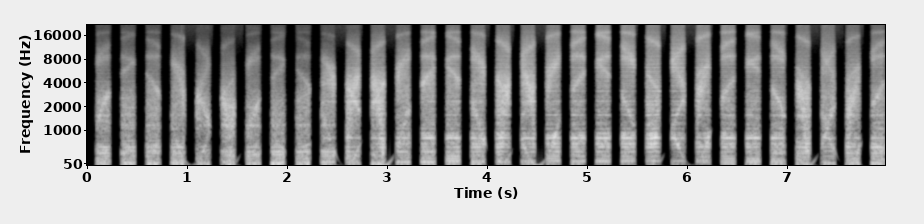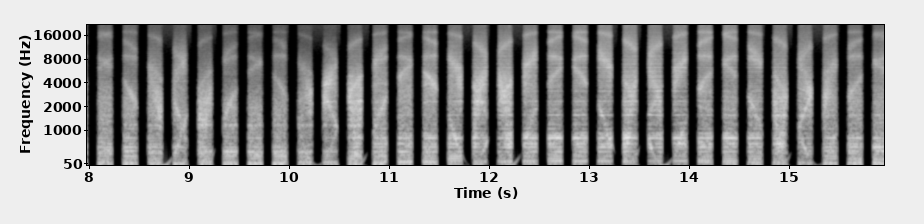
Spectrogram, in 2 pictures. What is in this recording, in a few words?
Synth Chords; Eclectic Electronica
